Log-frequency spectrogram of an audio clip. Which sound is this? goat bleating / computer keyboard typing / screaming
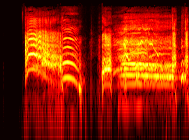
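screaming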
